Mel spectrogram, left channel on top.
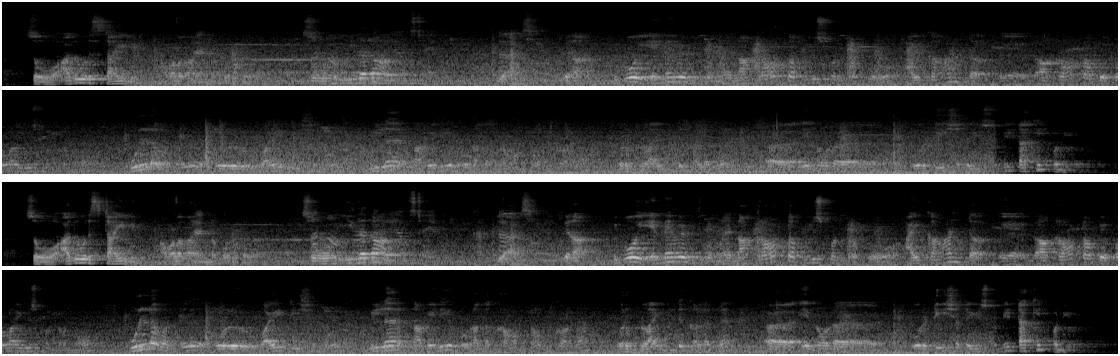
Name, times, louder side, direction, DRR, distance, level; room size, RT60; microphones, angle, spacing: voice 1, 0.2-2.6 3.0-3.9 4.9-5.3 5.6-21.9, right 3 dB, 40° right, 3 dB, 0.5 m, -31 dB
sound 1, 1.2-21.1, left 2 dB, 25° left, 0.4 m, -37 dB
sound 2, 1.3-5.4, left 2 dB, 50° left, 1.4 m, -45 dB
voice 2, 1.9-2.3 3.1-5.7, right 1 dB, 20° right, 5 dB, 0.9 m, -40 dB
7.1 x 7.0 x 5.8 m, 1.1 s
head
